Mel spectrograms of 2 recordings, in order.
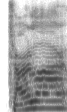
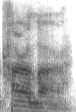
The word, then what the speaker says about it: charlar: Is it charlar or carlar? Cha, yeah. Cha. Yo charlo, tu charlas, el charla, ella charla.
